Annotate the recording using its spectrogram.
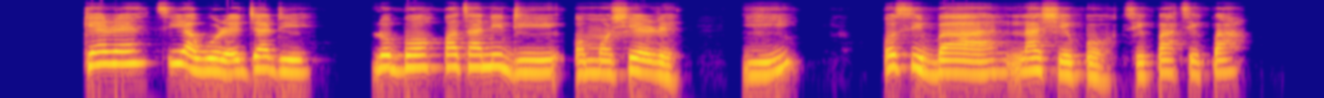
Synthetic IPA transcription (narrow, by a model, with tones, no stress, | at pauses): ɡ̥ɛ˦ɾɛ˦ti˦a˦˨wo˨˧ɾɛ˨˦d͡ʒa˦de˧ | lo˦bɔ˦k͡pa˦ta˦nĩ˦di˨˦ɔ˧mɔ̃˧ʃe˧˦ɛ˨ɾɛ˨ | jiː˨˦ | o˦si˦˨ba˦˧la˦ʃe˧k͡pɔ˨ti˨˧k͡pa˦ti˧k͡pa˦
